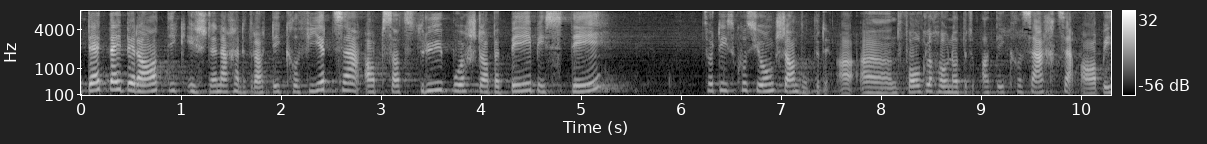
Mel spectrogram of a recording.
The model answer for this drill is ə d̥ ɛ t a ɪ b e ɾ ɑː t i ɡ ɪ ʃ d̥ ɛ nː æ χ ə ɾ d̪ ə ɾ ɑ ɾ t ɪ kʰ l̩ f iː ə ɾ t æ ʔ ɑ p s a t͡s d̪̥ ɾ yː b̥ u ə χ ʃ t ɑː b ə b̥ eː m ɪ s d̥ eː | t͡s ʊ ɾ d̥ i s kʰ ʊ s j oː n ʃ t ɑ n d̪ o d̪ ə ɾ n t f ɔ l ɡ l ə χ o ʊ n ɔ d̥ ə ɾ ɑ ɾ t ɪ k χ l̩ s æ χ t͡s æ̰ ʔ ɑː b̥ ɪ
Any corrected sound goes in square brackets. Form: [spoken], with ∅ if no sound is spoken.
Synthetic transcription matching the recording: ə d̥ ɛ t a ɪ b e ɾ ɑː t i ɡ ɪ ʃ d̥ ɛ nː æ χ ə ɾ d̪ ə ɾ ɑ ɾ t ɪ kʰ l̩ f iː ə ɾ [t͡s] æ ʔ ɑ p s [ɑ] t͡s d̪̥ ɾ yː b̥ u ə χ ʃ t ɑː b ə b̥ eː [b] ɪ s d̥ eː | t͡s ʊ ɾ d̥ i s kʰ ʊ s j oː n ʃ t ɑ n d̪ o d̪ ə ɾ n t f ɔ l ɡ l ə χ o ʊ n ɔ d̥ ə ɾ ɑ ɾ t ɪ k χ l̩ s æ χ t͡s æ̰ ʔ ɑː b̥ ɪ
